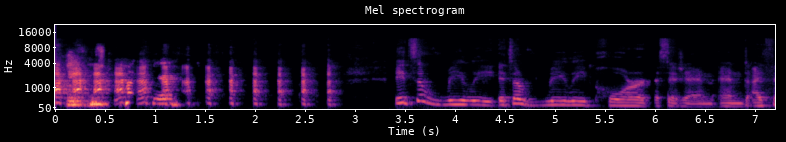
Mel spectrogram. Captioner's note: laugh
